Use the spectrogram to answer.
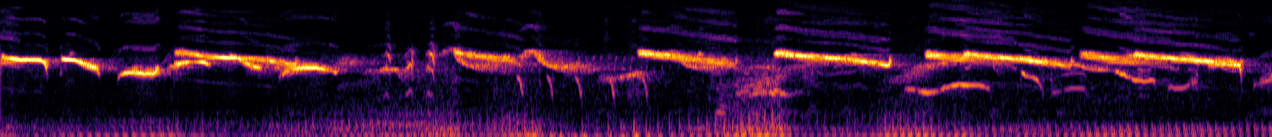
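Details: Chinese hwamei, an old bird matured in the wild, singing in a long continuous style: strong descending whistles and looping slurs, about one phrase a second, with a soft background hum.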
